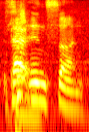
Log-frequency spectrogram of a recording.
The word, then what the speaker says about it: Pattinson: Because Robert Pattinson, is it Pattinson or Patterson? It's Patton. Patton's son. Pat and his It's- son. Pat and his it's- son. Robert Pat's his son.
